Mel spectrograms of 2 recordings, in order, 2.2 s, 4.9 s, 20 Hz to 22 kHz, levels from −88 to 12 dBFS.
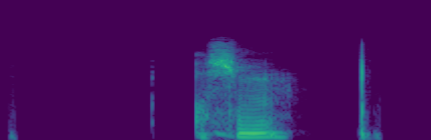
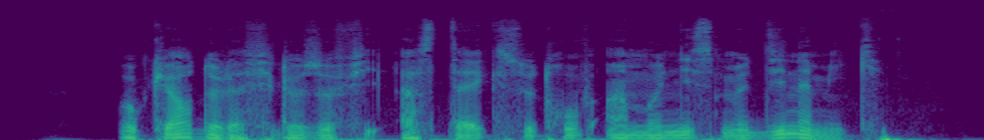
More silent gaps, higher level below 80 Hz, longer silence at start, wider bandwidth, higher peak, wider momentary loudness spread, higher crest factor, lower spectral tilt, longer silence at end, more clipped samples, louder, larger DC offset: neither; second, -64 dBFS vs -34 dBFS; first, 0.95 s vs 0.6 s; second, 6.8 kHz vs 12 kHz; first, -4 dBFS vs -8 dBFS; first, 12 LU vs 9 LU; first, 26 dB vs 18 dB; second, -5.5 dB/octave vs -7.5 dB/octave; about the same, 0.3 s vs 0.3 s; neither; about the same, -26 LUFS vs -28 LUFS; neither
